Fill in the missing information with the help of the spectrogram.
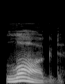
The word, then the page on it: logged: British English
